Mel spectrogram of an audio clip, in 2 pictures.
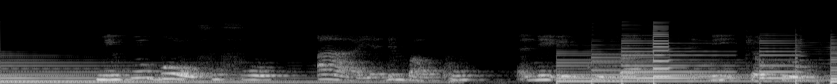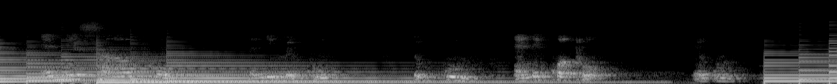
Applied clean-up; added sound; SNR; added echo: none; Guitar; 0 dB; reverberation time 2.3 s.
